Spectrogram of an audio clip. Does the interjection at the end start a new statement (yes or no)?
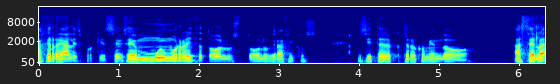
no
